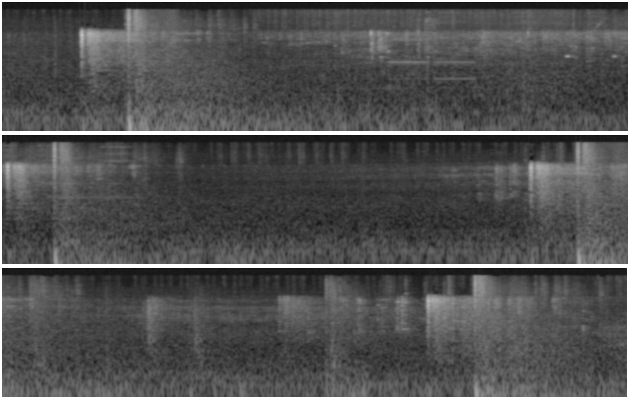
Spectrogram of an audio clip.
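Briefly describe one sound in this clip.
A tank cannon fires with loud booms every few seconds.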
